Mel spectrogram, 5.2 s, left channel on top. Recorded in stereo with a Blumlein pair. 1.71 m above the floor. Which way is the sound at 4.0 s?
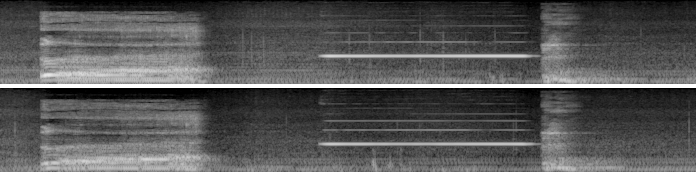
5° left.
